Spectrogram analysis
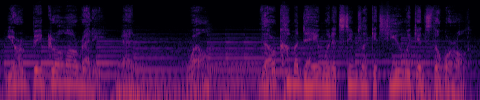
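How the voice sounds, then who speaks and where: Brief: woman playing a kind old grandpa, lively swooping lines, wise and gentle. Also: deep voice, normal speed, over loud music, pitched below the performer's own voice. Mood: earnest. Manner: soft reassuring storytelling delivery.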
